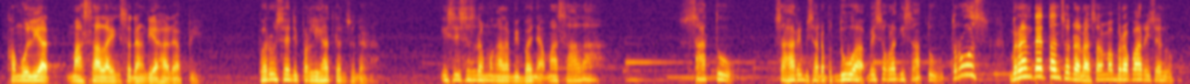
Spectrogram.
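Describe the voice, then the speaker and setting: A man pastor preaching a sermon in a church, telling a personal story, swinging from loud impassioned cries to low asides. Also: normal speed, faint music behind. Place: church sanctuary.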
